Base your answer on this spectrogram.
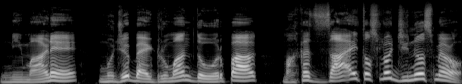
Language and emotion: Goan Konkani, happy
